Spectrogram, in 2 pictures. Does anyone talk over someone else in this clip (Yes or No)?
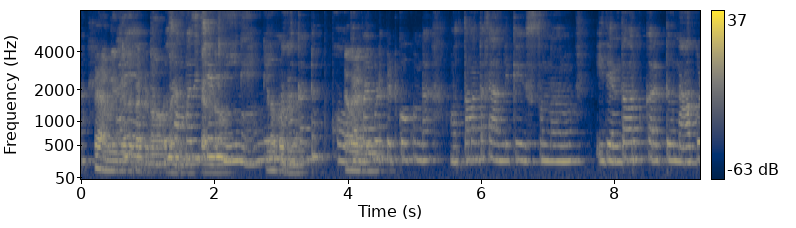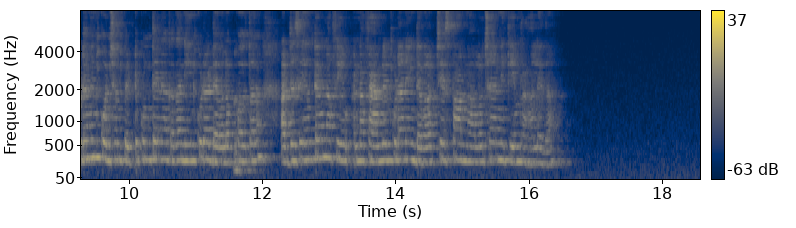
Yes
